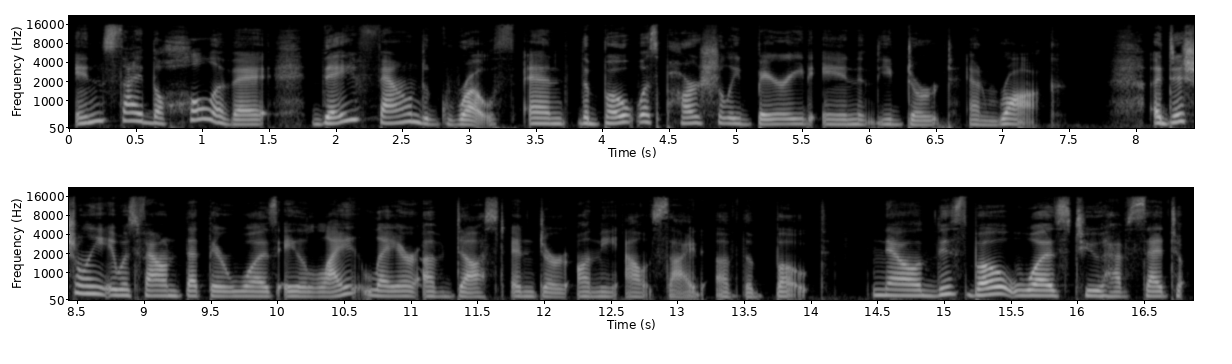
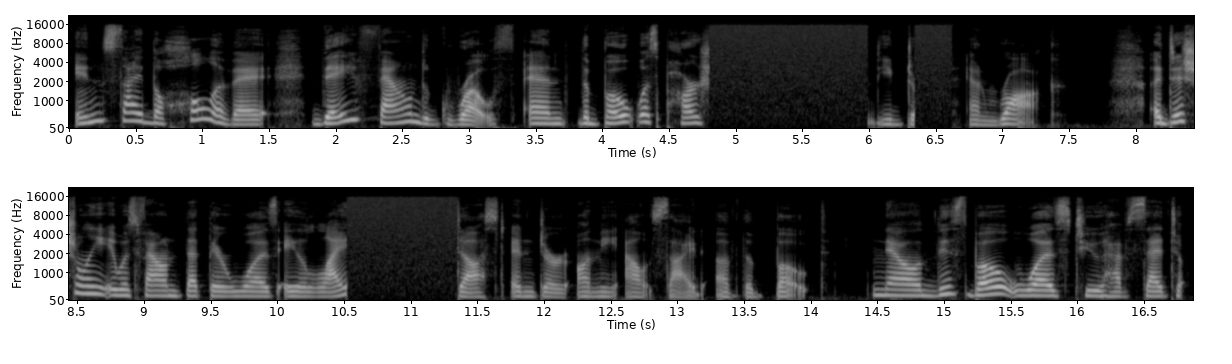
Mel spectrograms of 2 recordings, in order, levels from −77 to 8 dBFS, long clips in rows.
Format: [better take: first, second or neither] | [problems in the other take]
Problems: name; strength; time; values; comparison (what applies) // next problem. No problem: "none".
first | audio cutting out; filled with static; at 5 s for 1 s, at 6.5 s and at 11 s for 1 s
